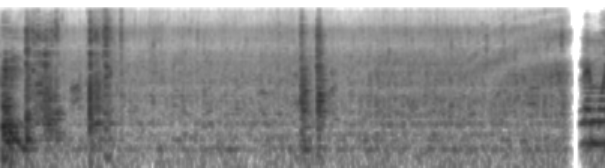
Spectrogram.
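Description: Pigeon meat cooks in a pan after a splash of water, a soft continuous simmering hiss broken by a few clattering stirs and utensil scrapes near the start and middle.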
